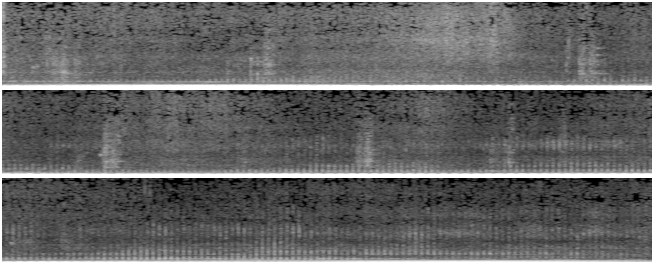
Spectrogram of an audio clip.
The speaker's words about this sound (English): As I lie now on the ground, my eyes steadily drifting shut, I hear the distant sound of a helicopter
